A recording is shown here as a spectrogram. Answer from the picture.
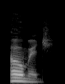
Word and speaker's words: homage: was just paying tribute homage I believe is the wordage homage homage it's spelled that way but it's okay it's pronounced both ways so we got into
